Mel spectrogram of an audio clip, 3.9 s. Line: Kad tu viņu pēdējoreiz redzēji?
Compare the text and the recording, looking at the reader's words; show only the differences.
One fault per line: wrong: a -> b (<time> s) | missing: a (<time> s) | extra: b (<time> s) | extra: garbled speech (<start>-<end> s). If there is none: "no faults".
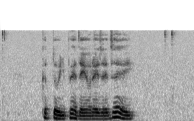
no faults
